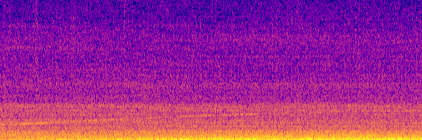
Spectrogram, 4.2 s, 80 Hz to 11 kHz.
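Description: Simulated Boeing 737 Classic jet engines spooling up for takeoff: a whine rising in pitch over the first two seconds and a low rumble that grows steadily louder as thrust comes up.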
